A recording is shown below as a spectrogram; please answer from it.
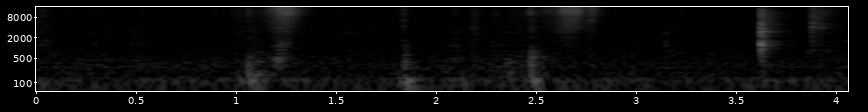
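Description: Faint, brief swishes of a pencil eraser rubbing out pencil marks on paper, a few separate strokes, with a sharp click near the end.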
